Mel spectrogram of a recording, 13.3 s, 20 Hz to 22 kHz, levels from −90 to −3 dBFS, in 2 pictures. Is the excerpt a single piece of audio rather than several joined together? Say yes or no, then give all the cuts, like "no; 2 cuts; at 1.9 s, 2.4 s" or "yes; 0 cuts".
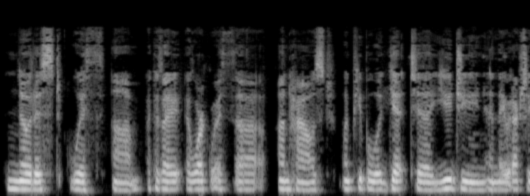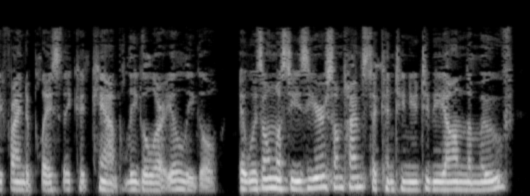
no; 1 cut; at 9.4 s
